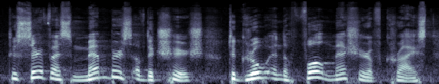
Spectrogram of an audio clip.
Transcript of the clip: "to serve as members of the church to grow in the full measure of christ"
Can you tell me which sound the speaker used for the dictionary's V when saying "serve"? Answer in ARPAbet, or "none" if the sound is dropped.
V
